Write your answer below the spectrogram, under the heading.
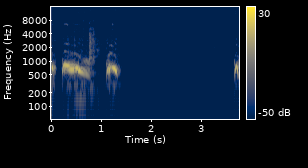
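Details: Male and female spotted doves calling: one long, gently falling coo, then a short coo after a brief pause and another coo near the end. The setting is quiet.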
